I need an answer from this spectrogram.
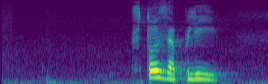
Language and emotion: Russian, angry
